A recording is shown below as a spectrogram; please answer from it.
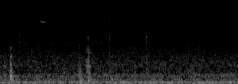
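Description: A few short clicks and scrapes of wooden hive frames being worked in a hive box, a frame held tight by wax build-up, over a steady low rumble.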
